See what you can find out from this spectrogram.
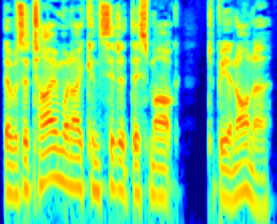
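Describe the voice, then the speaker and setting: Man playing a low-voiced, solemn aristocratic wizard father. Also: a little mellow, dry recording, studio quality, close to an everyday voice. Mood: solemn, remorseful. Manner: formal, measured, solemn. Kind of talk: comic dub voice acting.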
